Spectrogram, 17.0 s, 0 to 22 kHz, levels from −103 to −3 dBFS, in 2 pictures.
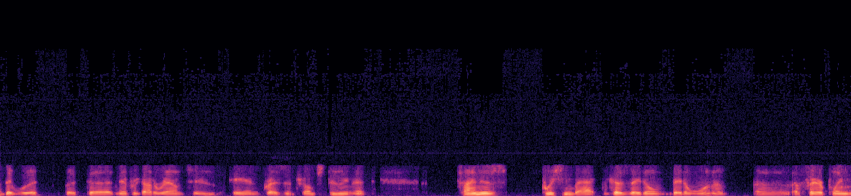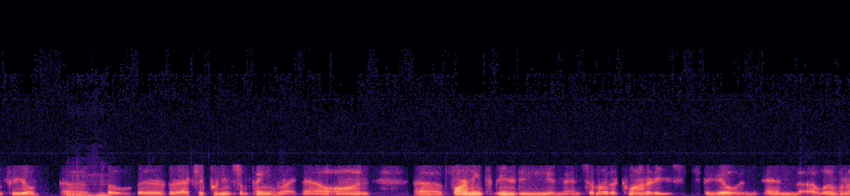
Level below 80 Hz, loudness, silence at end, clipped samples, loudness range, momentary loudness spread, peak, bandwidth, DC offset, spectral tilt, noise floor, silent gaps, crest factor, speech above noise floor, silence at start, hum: -66 dBFS; -29 LUFS; 0 s; under 0.1%; 5 LU; 12 LU; -6 dBFS; 3.7 kHz; under 0.1%; -9 dB/octave; -64 dBFS; none; 24 dB; 36 dB; 0 s; none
